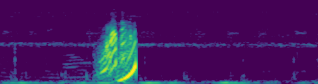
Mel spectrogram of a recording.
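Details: Frog at night in Cambodia, caught as young frogs for baiting traps; a single short harsh croak with a quick rising sweep, lasting under half a second, over a steady high insect hum.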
